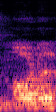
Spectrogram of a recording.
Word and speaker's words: modal: Now we move to sentences where we use modal verbs. You remember modal verbs? One of the types of verbs, categories, is modal verbs. And remember that this is spelled as M-O-D-A-L and it is pronounced as modal.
